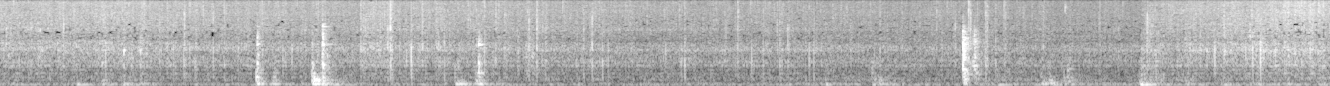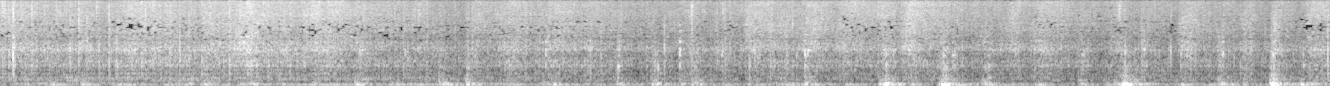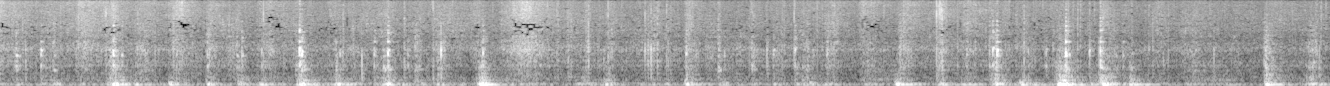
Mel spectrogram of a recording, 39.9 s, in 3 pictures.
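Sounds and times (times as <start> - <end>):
onions sizzling in hot oil: 0.0 - 39.9
spatula scraping a pan: 13.8 - 39.9.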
